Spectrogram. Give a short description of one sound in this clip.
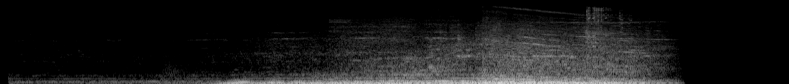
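A hovering car's engine hums low and swells louder, then cuts off.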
